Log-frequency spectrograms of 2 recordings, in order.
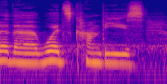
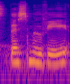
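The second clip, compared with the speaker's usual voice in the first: ordinary delivery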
